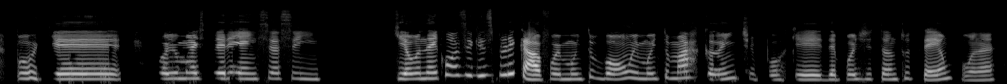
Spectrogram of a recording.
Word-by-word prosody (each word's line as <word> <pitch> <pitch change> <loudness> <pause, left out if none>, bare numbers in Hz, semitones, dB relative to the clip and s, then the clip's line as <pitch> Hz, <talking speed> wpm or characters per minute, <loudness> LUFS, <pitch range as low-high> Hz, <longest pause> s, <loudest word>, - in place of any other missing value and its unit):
porque 245 -2 +2 0.3
foi 265 0 -1
uma 270 0 0
experiência, 265 0 0
assim, 255 -2 -10 0.8
que 260 -2 -3
eu 250 +1 +4
nem 275 +1 +3
consigo 425 0 -4
explicar, 435 - +6
foi 240 +1 -5
muito 245 +5 -8
bom 255 +4 -1
e - - -4
muito 260 +3 -7
marcante, 275 -2 -2
porque 220 0 -3
depois 230 +2 -5
de 245 0 -14
tanto 245 +2 -7
tempo, 220 0 -2
né, 200 +2 -5
255 Hz, 130 wpm, -25 LUFS, 240-275 Hz, 0.8 s, explicar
